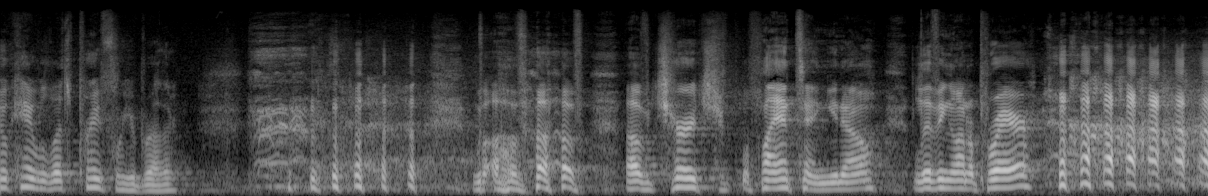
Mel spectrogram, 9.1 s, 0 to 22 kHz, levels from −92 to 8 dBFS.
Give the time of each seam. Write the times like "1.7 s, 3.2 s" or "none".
3.6 s

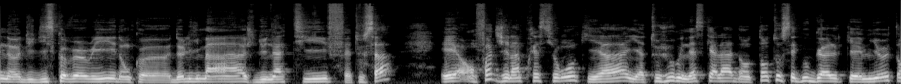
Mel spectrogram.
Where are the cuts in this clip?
none

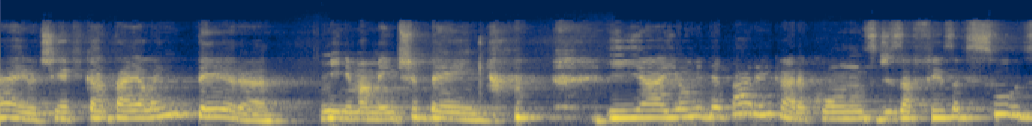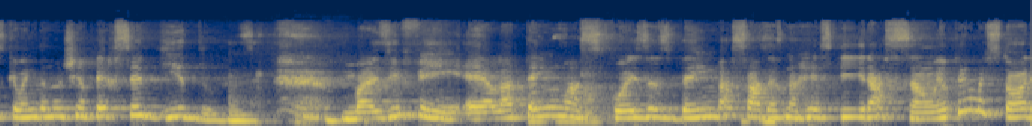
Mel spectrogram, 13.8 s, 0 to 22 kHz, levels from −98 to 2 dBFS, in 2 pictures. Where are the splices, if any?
8.4 s

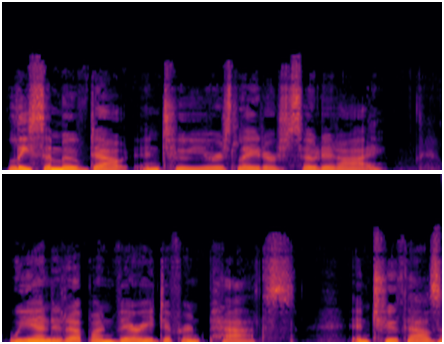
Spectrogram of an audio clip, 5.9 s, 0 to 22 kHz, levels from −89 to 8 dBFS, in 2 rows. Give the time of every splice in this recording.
none

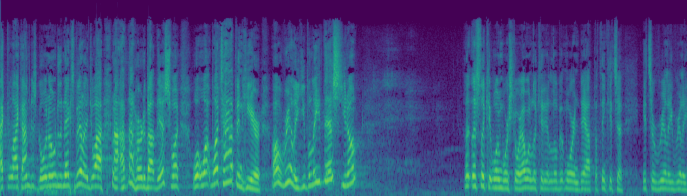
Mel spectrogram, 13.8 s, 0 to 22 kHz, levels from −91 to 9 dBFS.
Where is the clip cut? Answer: 2.2 s

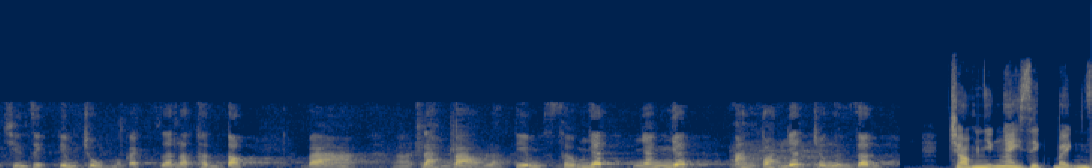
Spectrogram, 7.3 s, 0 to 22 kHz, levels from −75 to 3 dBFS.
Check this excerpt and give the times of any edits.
6.2 s

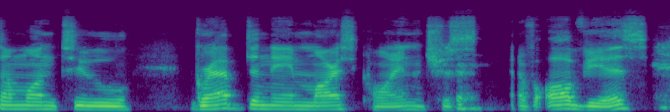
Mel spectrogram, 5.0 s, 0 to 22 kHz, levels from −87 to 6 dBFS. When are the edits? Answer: none

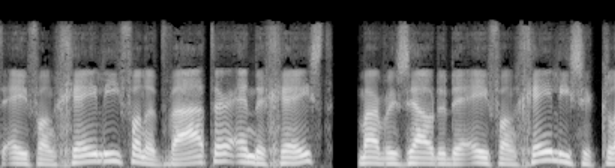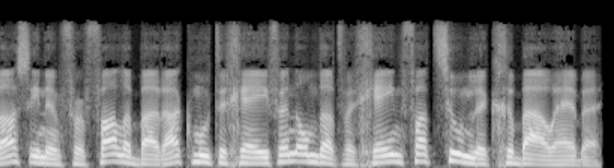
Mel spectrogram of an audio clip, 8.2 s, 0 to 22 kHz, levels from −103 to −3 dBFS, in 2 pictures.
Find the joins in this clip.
none

